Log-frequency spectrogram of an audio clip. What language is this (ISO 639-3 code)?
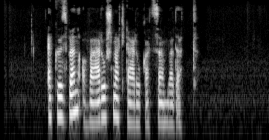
hun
